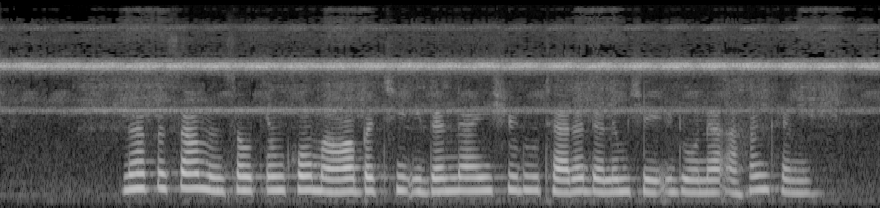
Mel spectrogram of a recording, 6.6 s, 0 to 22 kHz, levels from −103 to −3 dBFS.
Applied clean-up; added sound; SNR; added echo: none; Cricket / Frog; -2 dB; none.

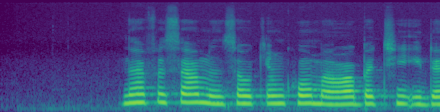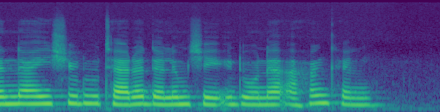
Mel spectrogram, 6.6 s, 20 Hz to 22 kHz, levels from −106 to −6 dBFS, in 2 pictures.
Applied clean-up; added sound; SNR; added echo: none; none; none; none.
